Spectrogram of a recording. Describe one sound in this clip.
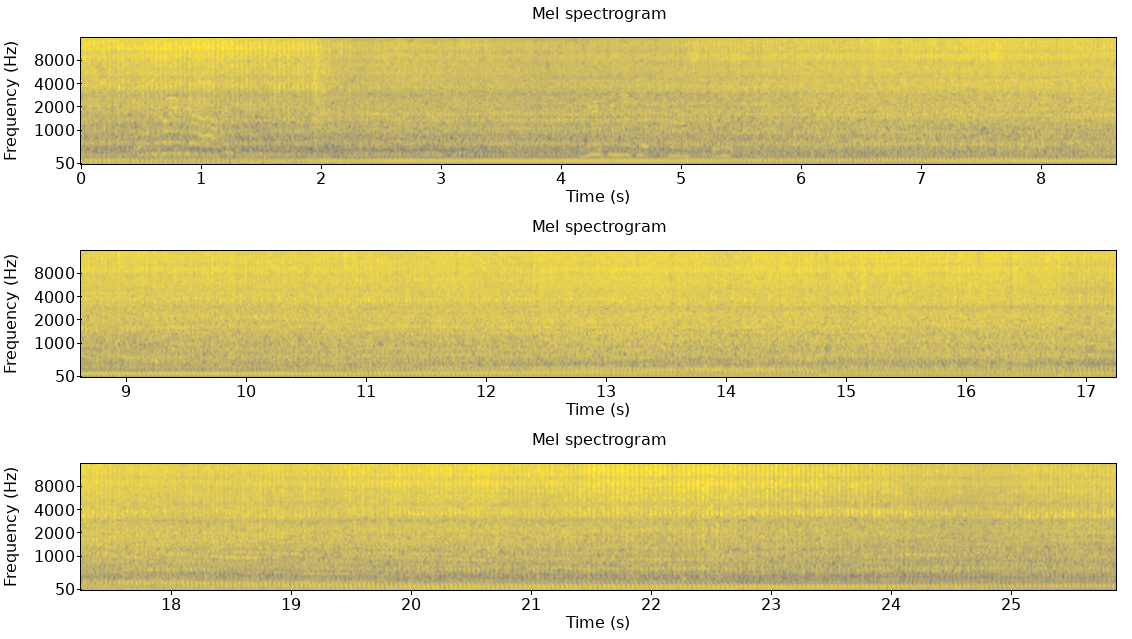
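A snowblower engine roars steadily close by.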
